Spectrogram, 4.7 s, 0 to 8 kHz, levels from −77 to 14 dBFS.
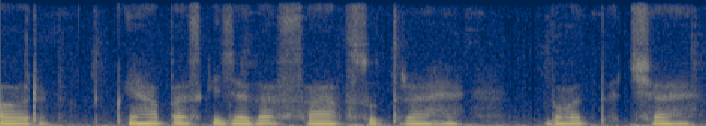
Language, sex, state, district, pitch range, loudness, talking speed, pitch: Hindi, female, Jharkhand, Sahebganj, 185-195 Hz, -17 LUFS, 125 wpm, 190 Hz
